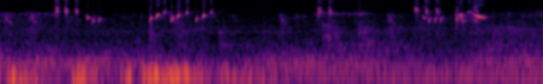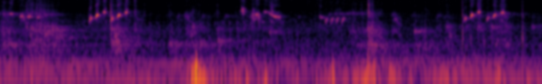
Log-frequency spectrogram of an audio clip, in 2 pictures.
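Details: Goldfinch x canary hybrid singing on Syros: short bursts of bright, twittering notes and quick upslurred whistles come in separate phrases about every second, with low rumbling background noise between them.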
